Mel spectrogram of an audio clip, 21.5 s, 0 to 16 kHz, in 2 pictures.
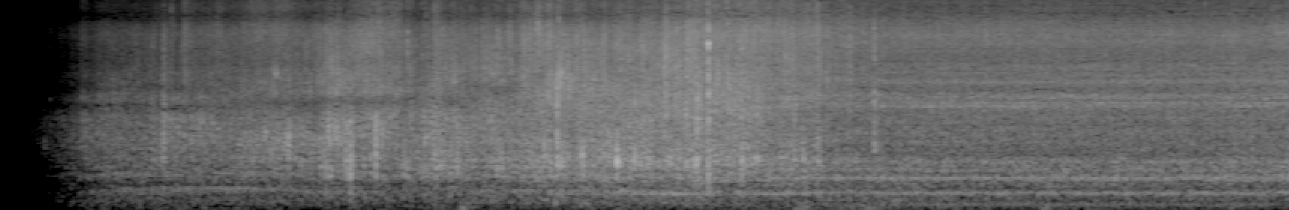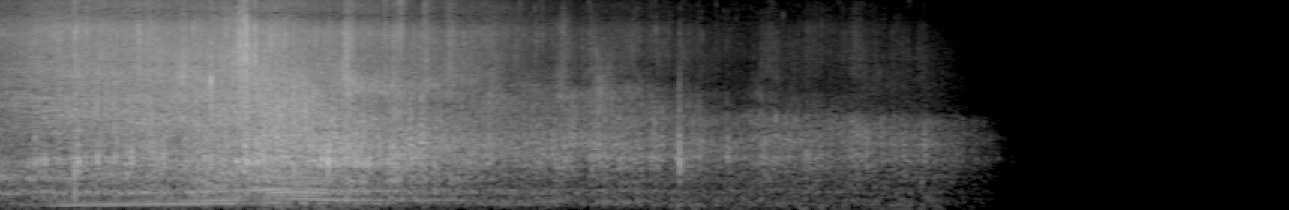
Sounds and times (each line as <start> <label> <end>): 0.4 Van pulls up on gravel, stops, drives off 19.1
